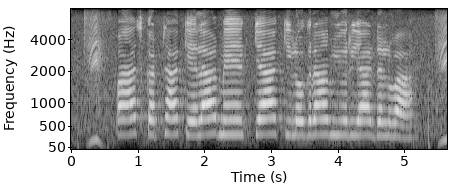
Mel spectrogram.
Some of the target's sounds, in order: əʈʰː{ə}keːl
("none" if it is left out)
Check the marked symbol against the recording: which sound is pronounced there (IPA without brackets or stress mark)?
a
